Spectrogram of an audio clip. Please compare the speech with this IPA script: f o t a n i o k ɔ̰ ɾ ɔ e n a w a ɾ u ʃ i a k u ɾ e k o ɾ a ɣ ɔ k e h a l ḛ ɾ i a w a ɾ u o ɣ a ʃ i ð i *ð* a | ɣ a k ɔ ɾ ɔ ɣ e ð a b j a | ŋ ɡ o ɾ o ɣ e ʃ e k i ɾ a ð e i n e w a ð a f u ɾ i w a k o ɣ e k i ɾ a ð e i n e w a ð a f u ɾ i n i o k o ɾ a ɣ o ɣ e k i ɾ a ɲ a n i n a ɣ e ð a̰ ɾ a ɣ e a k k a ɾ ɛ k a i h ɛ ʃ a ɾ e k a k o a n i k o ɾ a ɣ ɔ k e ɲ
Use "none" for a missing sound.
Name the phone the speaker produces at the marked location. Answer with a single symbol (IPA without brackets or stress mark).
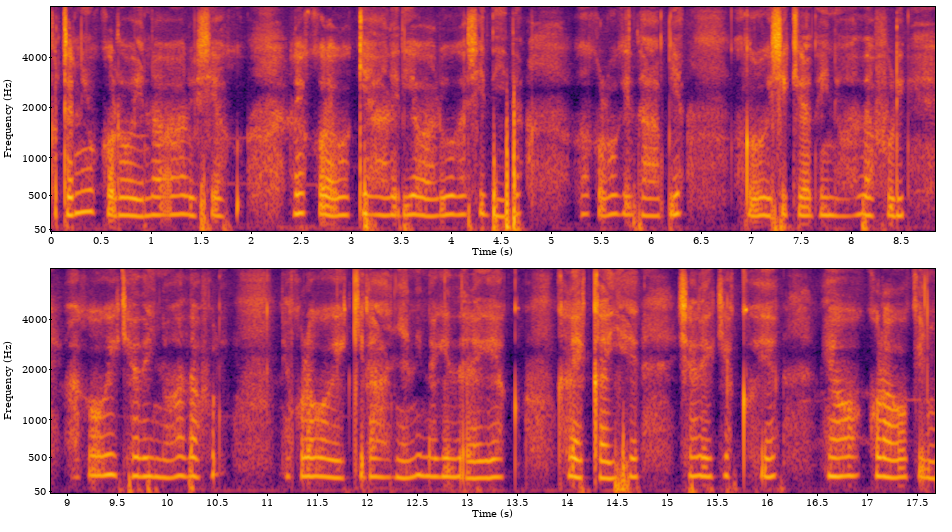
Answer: ð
